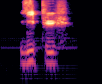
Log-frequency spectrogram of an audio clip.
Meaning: having a prominent lower lip; big-lipped
- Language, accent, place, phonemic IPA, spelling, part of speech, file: French, France, Lyon, /li.py/, lippu, adjective, LL-Q150 (fra)-lippu.wav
